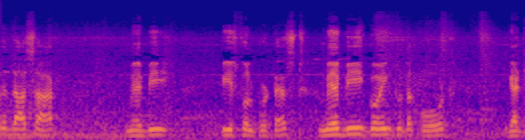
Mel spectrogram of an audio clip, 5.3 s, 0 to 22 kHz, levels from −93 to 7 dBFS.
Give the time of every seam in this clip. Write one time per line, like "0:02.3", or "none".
none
